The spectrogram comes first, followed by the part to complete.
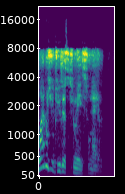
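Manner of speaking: mock aggrieved, upset, reproachful voice. Retelling what he said on the phone after a sick call, mock-upset complaint. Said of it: "he's getting all upset".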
